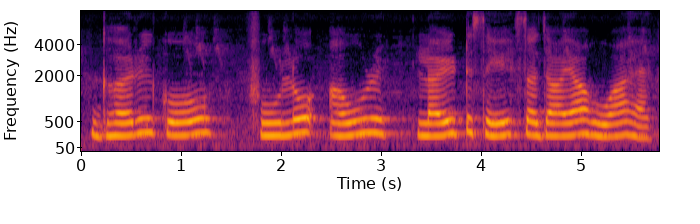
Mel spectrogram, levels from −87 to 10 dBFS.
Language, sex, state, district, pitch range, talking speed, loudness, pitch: Hindi, female, Uttar Pradesh, Saharanpur, 235-270 Hz, 95 wpm, -15 LUFS, 245 Hz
